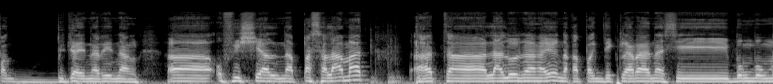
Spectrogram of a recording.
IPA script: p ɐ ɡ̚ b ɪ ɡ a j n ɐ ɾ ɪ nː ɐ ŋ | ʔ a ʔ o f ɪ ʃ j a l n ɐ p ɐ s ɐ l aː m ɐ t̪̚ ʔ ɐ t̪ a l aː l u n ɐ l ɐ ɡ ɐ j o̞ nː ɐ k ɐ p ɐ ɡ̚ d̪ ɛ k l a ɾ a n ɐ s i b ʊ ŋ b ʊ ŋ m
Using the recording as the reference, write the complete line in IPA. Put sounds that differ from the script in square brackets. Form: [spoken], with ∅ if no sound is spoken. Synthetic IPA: p ɐ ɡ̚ b ɪ ɡ a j n ɐ ɾ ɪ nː ɐ ŋ | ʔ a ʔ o f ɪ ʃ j a l n ɐ p ɐ s ɐ l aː m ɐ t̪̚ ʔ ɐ t̪ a l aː l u n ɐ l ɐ [ŋ] ɐ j o̞ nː ɐ k ɐ p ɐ ɡ̚ d̪ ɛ k l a ɾ a n ɐ s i b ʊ ŋ b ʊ ŋ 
